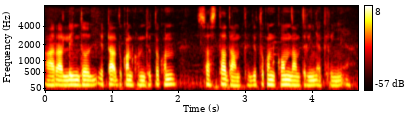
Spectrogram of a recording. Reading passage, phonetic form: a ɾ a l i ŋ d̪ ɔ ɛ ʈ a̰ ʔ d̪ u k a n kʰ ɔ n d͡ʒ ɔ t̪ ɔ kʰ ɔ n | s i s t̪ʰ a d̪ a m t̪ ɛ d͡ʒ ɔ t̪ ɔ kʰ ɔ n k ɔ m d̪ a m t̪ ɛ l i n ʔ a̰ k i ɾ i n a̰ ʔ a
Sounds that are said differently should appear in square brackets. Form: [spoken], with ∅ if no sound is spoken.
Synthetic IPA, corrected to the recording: a ɾ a l i [ɲ] d̪ ɔ ɛ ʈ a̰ ʔ d̪ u k a n kʰ ɔ n d͡ʒ ɔ t̪ ɔ kʰ ɔ n | s [a] s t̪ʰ a d̪ a m t̪ ɛ d͡ʒ ɔ t̪ ɔ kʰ ɔ n k ɔ m d̪ a m t̪ ɛ l i [ɲ] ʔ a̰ k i ɾ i [ɲ] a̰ ʔ a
